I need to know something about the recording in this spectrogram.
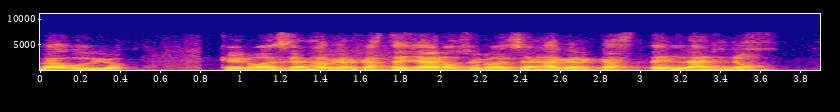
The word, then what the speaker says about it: Castellano: los americanos no pronuncian castellano. La dos L la pronuncia como una sola L, Castellano.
